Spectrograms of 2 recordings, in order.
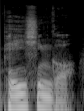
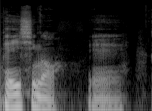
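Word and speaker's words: Basinger: 2861번 쓰시는 분 신청곡 나인하프이크 OST 미키루크 킴 베이싱거 라고 쓰셨는데 원래 발음은 킴 베이싱어에 가까웠죠.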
